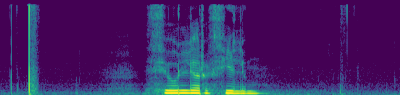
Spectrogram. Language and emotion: Russian, neutral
